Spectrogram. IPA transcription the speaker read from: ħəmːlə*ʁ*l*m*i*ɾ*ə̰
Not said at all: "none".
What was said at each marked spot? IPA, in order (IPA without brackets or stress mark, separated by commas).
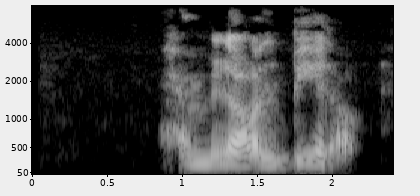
ʁ, b, ɾ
